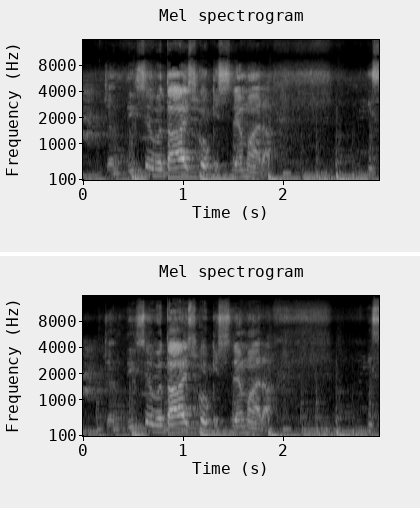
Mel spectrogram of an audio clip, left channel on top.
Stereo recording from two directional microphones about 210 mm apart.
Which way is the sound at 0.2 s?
35° right (ahead or behind).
